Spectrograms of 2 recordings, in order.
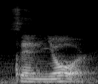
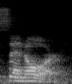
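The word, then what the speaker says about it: señor: don't use that word this becomes senor senor most people probably won't even recognize your meaning to say senor if you say so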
